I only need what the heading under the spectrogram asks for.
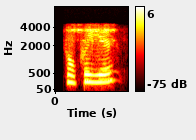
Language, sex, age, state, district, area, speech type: Bodo, female, 30-45, Assam, Chirang, rural, conversation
